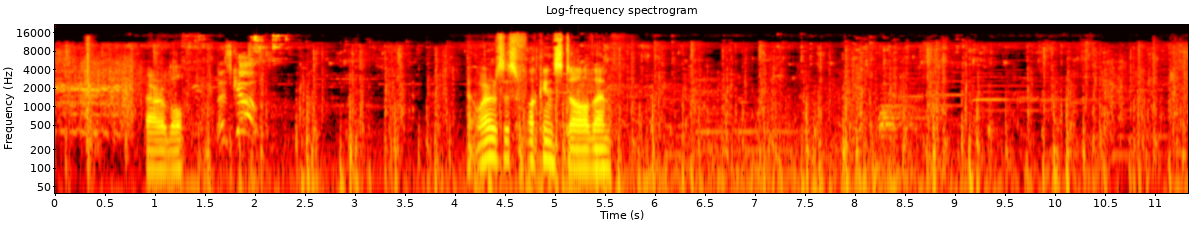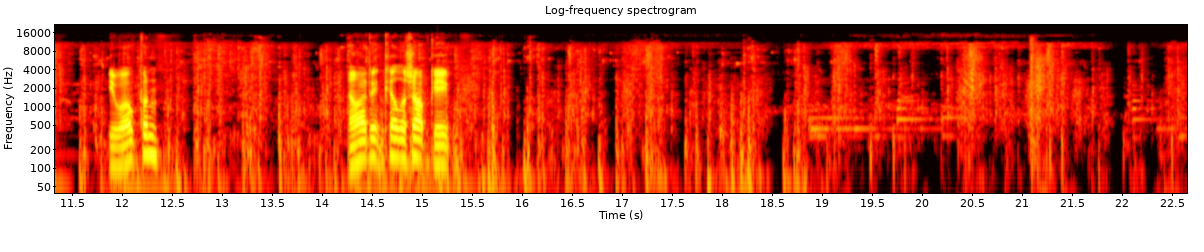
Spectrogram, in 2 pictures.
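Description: Horse hooves gallop steadily over dry ground.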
